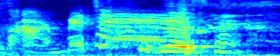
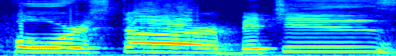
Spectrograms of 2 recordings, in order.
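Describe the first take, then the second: First: It is said in a put-on character voice. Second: It is said in the speaker's own natural voice.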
